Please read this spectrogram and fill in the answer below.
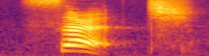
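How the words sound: A British accent with the R sound silent. "Kalau di British, dia R-nya nggak dibaca"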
